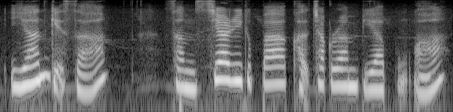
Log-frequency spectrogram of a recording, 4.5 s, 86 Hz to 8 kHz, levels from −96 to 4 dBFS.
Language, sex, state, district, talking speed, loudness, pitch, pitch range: Garo, female, Meghalaya, North Garo Hills, 80 wpm, -18 LUFS, 255 Hz, 230-295 Hz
